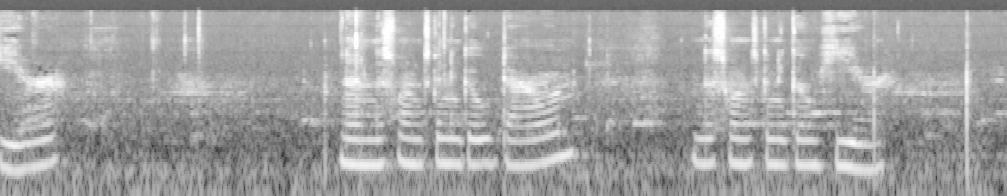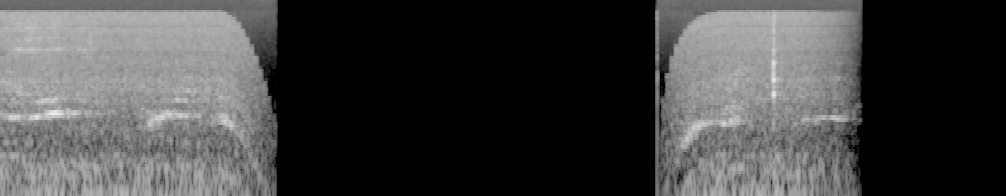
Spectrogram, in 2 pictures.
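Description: Plastic puzzle segments click as they are twisted.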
